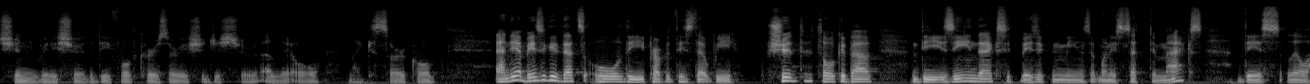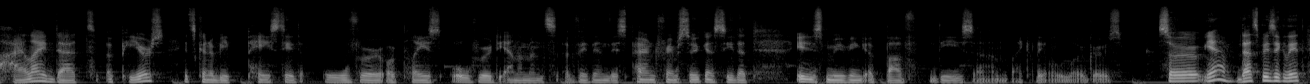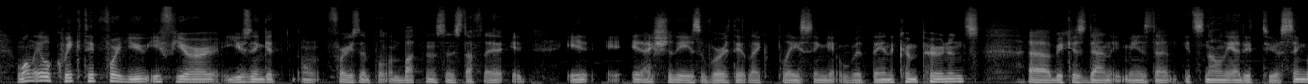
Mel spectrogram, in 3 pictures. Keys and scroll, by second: 3.9 Escape, 11.9 super+p, 24.0 Escape.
